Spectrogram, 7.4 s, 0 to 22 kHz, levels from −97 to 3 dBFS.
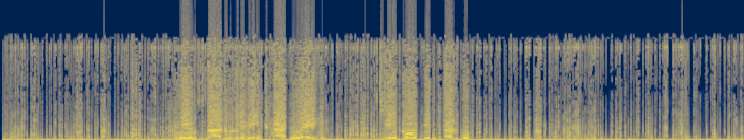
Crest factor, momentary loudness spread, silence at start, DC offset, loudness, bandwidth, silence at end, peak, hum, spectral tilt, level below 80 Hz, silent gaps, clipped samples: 8 dB; 12 LU; 0 s; under 0.1%; -10 LUFS; over 20 kHz; 0 s; 0 dBFS; none; -3.5 dB/octave; -14 dBFS; none; 2%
